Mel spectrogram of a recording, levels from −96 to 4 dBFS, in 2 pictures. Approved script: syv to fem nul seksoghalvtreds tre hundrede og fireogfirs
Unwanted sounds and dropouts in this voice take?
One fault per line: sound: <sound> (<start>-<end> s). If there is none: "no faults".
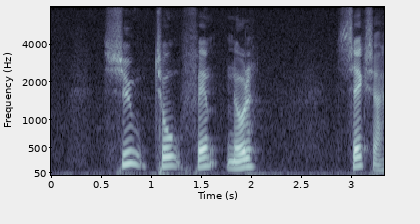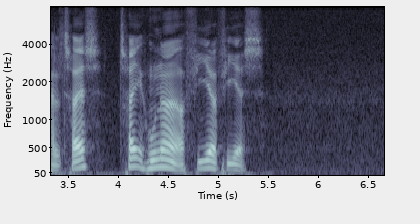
no faults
